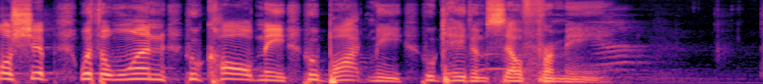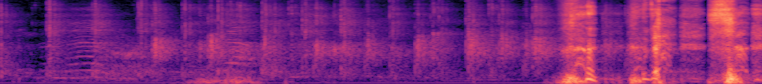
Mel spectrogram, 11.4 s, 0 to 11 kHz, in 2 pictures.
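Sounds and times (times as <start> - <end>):
speech: 0.0 - 4.6, 10.0 - 11.4
scattered half-hearted audience clapping: 5.3 - 11.0.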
